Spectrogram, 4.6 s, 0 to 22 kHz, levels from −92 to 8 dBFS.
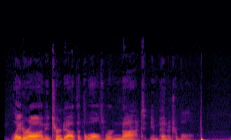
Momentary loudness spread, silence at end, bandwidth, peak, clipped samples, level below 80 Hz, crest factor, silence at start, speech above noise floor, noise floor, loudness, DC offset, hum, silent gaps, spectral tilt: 22 LU; 0.55 s; 13 kHz; -6 dBFS; under 0.1%; -40 dBFS; 20 dB; 0.25 s; 32 dB; -57 dBFS; -25 LUFS; under 0.1%; none; none; -8 dB/octave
